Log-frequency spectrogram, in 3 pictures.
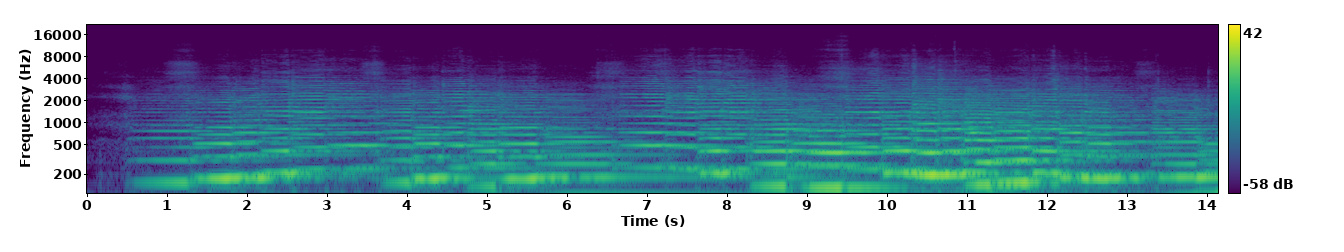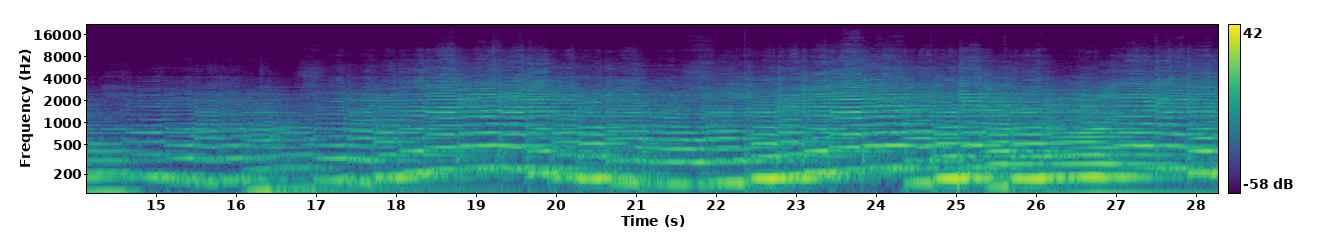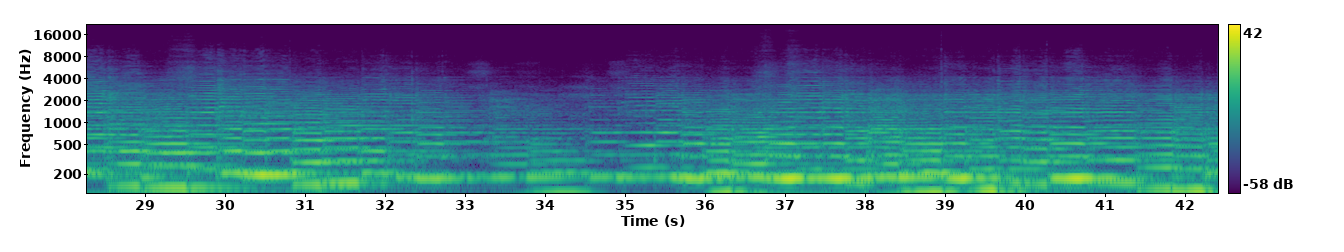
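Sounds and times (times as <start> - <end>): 
cello mix: 0.0 - 42.3.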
